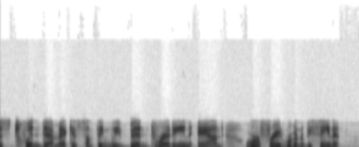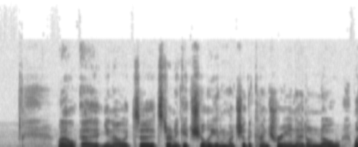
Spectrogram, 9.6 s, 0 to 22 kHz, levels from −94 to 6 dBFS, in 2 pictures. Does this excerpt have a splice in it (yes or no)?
no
